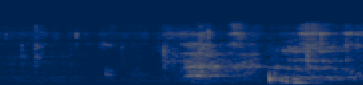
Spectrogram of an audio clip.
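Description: Dogs whimper and make restless, excited noises, with a busy stretch of yips and scuffling in the second half and no talking.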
